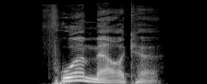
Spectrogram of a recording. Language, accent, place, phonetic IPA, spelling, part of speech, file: German, Germany, Berlin, [ˈfoːɐ̯ˌmɛʁkə], vormerke, verb, De-vormerke.ogg
- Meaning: inflection of vormerken: 1. first-person singular dependent present 2. first/third-person singular dependent subjunctive I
